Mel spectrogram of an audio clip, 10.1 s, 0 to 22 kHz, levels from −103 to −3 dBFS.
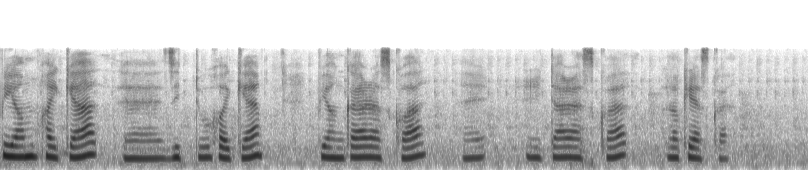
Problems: none marked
